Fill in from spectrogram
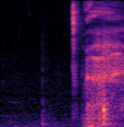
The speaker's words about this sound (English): Starting it off right with a delicious, crispy, cold Coors Light. Hear that on ice?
